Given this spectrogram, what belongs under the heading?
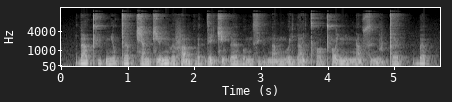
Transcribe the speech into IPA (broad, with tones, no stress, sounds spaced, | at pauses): ɗ a˧ w t̪ʰ i˨˩ p̚ ɲ ə˨˦ w t̪ əː˦˥ p̚ t͡ɕ a˨˦ ŋ t͡ɕ ɨ̰˧˥ ə̯ ɲ u˧ ə̯ f a̰˧˥ m k w ə˦˥ t̚ z ḛ˧˨ j t͡ɕ ə̰˧˨ w ɗ əː˧ ɓ o˨˦ ŋ s i̤˨˩ ə̯ n a˧ m ŋ o˧ j ɗ a˧˩ j t̪ʰ ɔ˧ t̪ʰ ɔ̰˧˥ j ɲ ə˧ m ŋ a˨˦ w s ə˧˩ n v ɨ˦˥ p̚ t̪ əː˦˥ t̚ | ɓ ə˦˥ p̚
